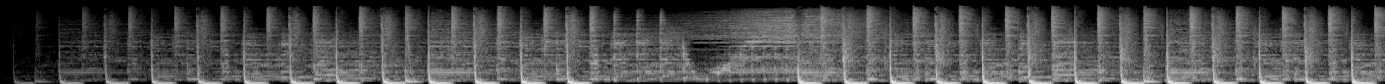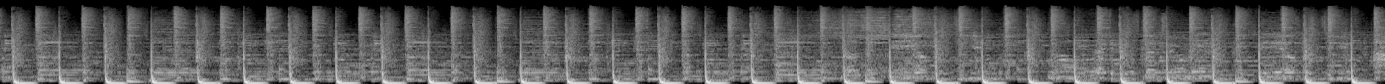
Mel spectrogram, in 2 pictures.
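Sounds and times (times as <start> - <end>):
130 bpm music track: 0.2 - 27.6.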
